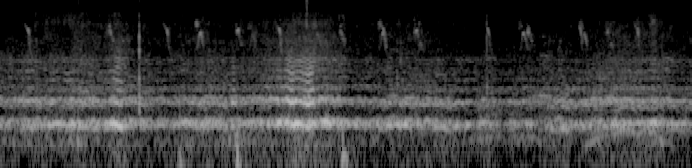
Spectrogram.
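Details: Continuous droning of many worker honey bees coming and going at a feral colony, the low hum swelling slightly near the middle, with brief faint high chirps sprinkled across the background.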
